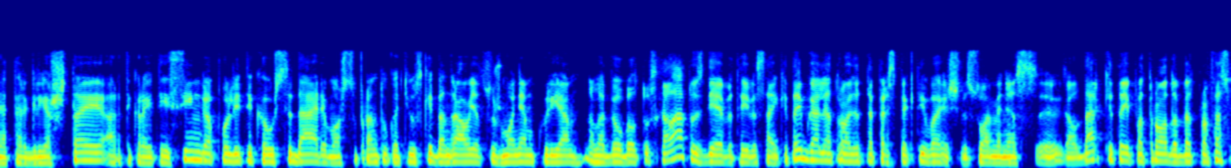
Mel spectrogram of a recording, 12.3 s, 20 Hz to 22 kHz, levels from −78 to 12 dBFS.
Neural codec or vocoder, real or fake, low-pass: none; real; 7.2 kHz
